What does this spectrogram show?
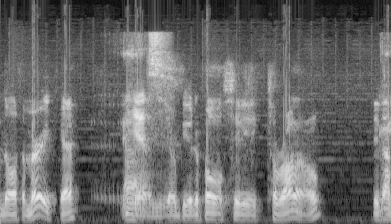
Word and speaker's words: Toronto: America your beautiful city Toronto did I pronouncing right they Toronto no no no there's there there's only one te in Toronto Toronto yeah yeah that's how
